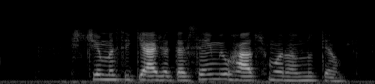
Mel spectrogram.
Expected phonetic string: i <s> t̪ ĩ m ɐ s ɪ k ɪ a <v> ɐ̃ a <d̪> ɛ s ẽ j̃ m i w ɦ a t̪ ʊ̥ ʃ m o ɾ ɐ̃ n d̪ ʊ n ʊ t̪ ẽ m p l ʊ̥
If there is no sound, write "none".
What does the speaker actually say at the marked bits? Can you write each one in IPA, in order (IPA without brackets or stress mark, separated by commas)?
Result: ʃ, ʒ, t̪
